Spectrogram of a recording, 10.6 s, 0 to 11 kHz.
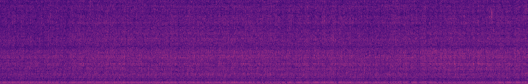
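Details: Kawasaki ZX7R sportbike four-cylinder, being charged after sitting on a 2-year-old battery the owner suspects is ruined, holds a steady even tickover with a smooth low drone and no knocks or misses; normal idle.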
